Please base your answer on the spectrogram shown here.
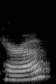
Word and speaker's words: Cara: It's Cara, and I'm the President and Executive Director at OEN. I know I tell people all the time it rhymes with Sarah.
